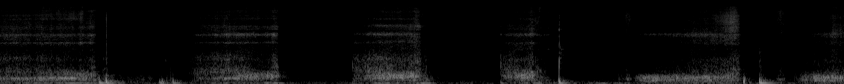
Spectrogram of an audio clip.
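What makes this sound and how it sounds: A wooden-handled carving knife scrapes and shaves thin layers from the face of a handheld block of wet green floral foam. Repeated soft, gritty rasping strokes are separated by quiet pauses, with a few brief sharp clicks between them.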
